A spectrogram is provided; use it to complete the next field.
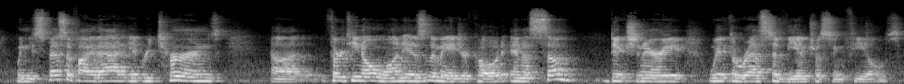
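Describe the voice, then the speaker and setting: Noticeable background noise and audible room echo around a man's fairly high-pitched voice. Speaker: meetup presenter. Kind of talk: technical presentation. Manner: halting, many fillers.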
